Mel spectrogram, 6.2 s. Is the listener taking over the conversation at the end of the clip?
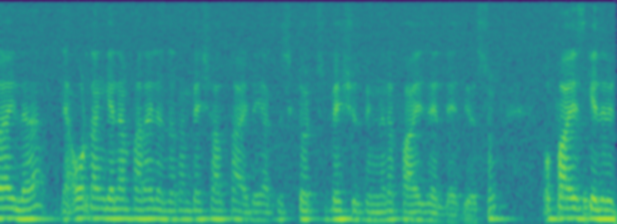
No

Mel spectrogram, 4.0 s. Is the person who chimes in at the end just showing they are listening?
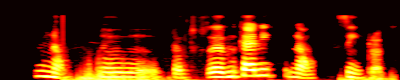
No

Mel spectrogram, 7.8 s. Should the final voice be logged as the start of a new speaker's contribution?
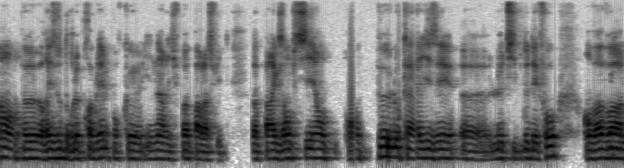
No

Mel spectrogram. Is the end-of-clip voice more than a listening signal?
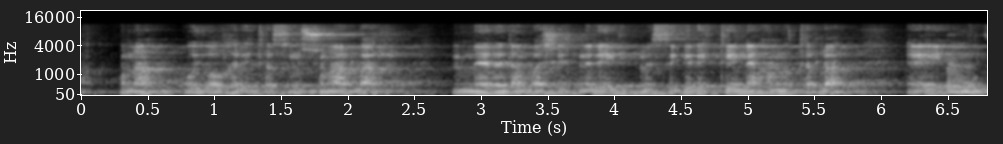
No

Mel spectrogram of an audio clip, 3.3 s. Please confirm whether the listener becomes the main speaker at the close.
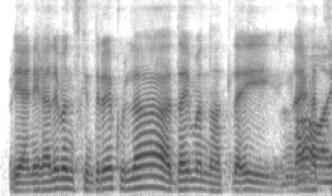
Yes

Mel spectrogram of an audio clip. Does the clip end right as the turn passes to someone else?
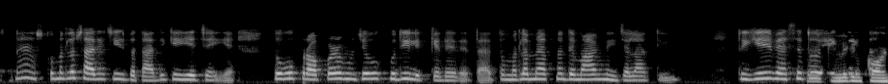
Yes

